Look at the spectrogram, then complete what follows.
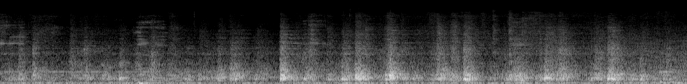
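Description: O gauge toy train led by a red Lehigh Valley 627 diesel switcher running on three-rail track: a steady motor hum with rhythmic clicking of the wheels over the rail joints. It grows louder about three seconds in as the locomotive passes close by.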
